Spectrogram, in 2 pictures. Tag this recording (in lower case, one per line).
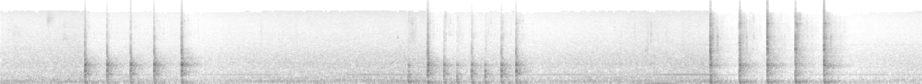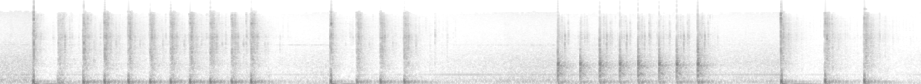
home sounds
knock
door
